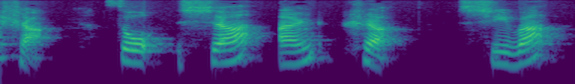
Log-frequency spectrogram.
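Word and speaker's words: शिव: So in Shiva, it is Sha. This is a Talavya Sha. In Shanmukha, this is Sha. So this is Murdhanya Sha. So Sha and Sha. Shiva, Shanmukha.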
